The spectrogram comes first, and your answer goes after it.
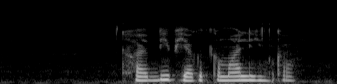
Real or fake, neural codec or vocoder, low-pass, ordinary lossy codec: real; none; 7.2 kHz; none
